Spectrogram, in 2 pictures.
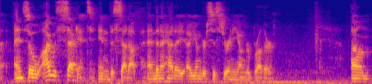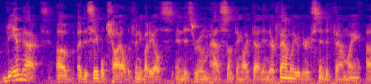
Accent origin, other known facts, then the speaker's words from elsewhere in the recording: San Antonio, Texas, United States; I grew up in San Antonio, Texas.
